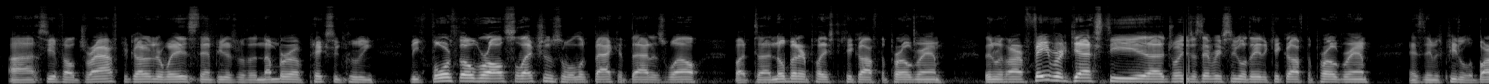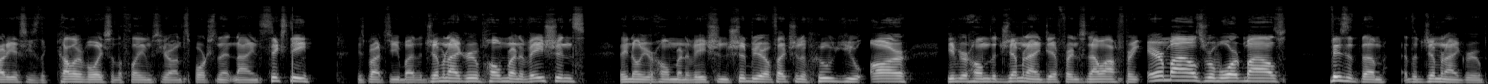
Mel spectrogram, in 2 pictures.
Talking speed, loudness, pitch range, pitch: 220 wpm, -24 LUFS, 110-135 Hz, 120 Hz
